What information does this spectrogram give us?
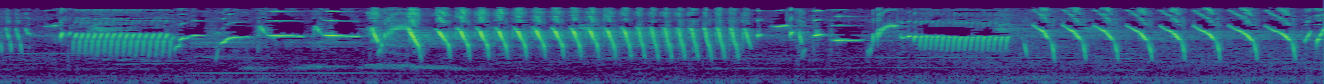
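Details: Belgian canary song meant for training: a buzzy held note, scattered chips, a long even trill of rapid sweeps, then another buzzy tone followed by slower, louder descending notes.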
